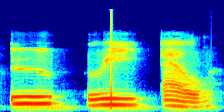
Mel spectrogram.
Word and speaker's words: Uriel: the right frequency, okay, needs to be pronounced as U as in two, Re as in real, and L as in elephant. So have a go at that. U-re-l.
